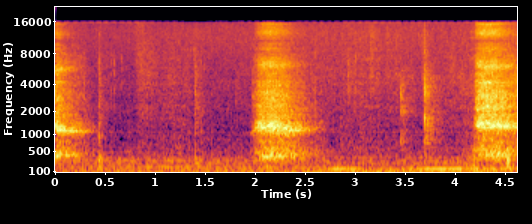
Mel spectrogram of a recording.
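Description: A person exhales forcefully during a shoulder press, two or three audible breath bursts spaced a couple of seconds apart over a faint background hum.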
